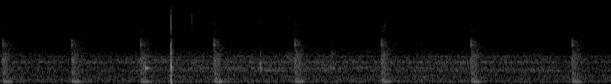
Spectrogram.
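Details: Knocking from hot water pipes when the master bath sink hot tap runs: sharp hollow ticks about once a second; suspected pipes moving and banging against walls or vent pipe for lack of rigid support, not confirmed.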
